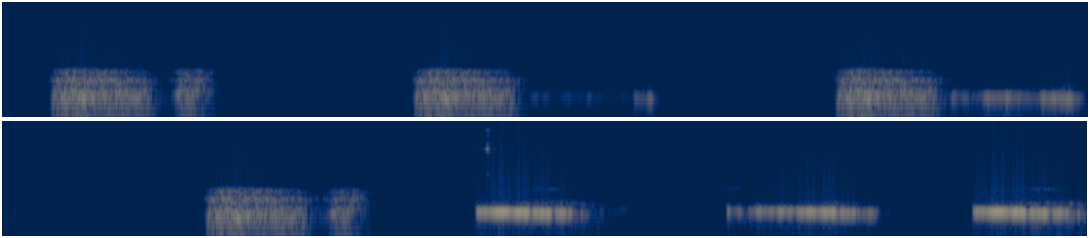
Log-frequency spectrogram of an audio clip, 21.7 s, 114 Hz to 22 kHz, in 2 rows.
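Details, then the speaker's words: Recorded auscultation with a stethoscope: breath sounds about 12 a minute, later breaths carrying a steady musical whistle; wheezing in asthma. "all right so you guys get the picture right so those are different types of sounds you'll hear and varying degrees of asthma"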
